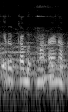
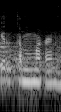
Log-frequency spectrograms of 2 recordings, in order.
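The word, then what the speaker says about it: ارْكَبْ مَعَنَا: Itu kan bacanya kalau orang awam yang belum mempelajari kan irkab ma'ana. Tapi sebenarnya membacanya itu irkam ma'ana gitu.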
